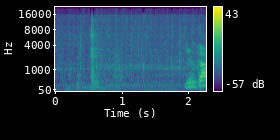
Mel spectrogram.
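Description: Turkey green chili burger patties with cheese mixed in sizzle and crackle steadily on a grill, with a brief louder burst of frying partway through and some background sounds near the end.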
